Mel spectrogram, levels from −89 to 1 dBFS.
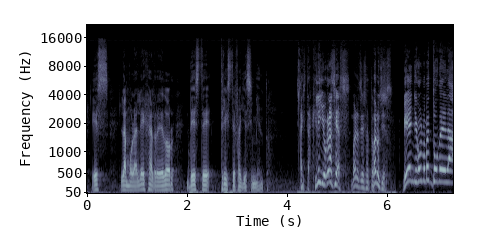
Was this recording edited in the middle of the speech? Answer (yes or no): no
